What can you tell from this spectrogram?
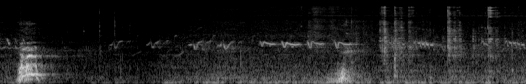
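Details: Basset Hound barking during an argument, outdoors: a loud deep bark at the start, a second bark about three seconds later, with birds chirping steadily in the background.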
